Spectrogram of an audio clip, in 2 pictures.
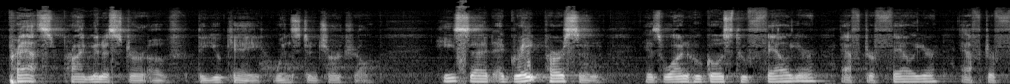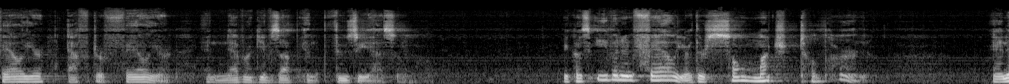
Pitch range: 105-150 Hz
